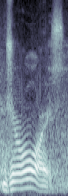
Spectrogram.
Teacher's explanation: The pronunciation is not like the spelling. Pronunciation DR makes a J sound. J plus the R together.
